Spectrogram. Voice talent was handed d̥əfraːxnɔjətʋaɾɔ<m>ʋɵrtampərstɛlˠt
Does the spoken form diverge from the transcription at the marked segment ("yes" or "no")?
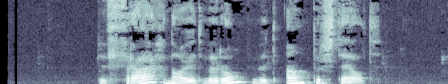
no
